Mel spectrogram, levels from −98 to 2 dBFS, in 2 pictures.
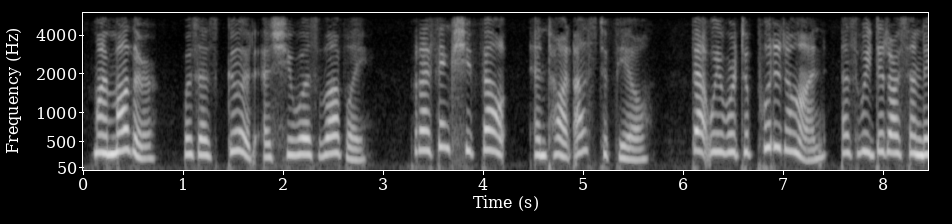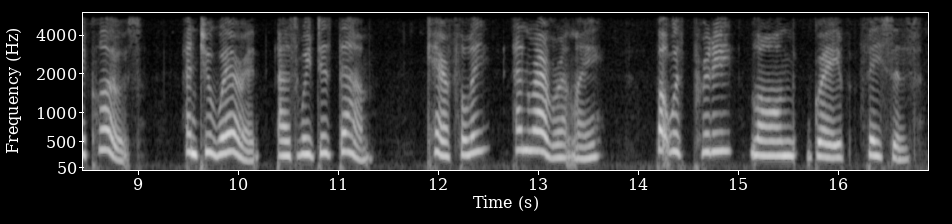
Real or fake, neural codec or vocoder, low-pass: fake; codec, 16 kHz in and 24 kHz out, 2.2 kbps, FireRedTTS-2 codec; 5.4 kHz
